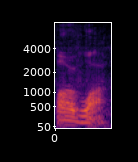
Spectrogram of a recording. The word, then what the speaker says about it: au revoir: another week but say goodbye in French it's au revoir and here are the Fab Four teaching you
